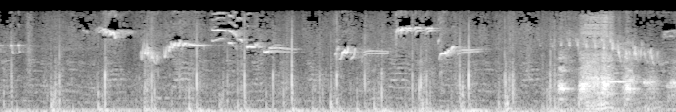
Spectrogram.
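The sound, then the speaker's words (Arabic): Chickens in a henhouse, disturbed by foxes, squawk and cluck in agitation. Many overlapping calls and scuffling footsteps are heard, fairly faint throughout. “الثعالب في حظيرة الدجاج، هيا بنا بسرعة.”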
